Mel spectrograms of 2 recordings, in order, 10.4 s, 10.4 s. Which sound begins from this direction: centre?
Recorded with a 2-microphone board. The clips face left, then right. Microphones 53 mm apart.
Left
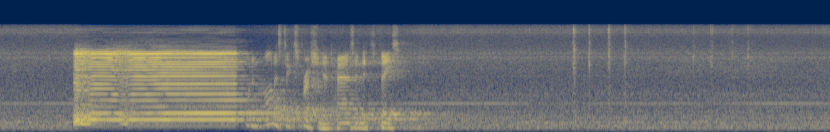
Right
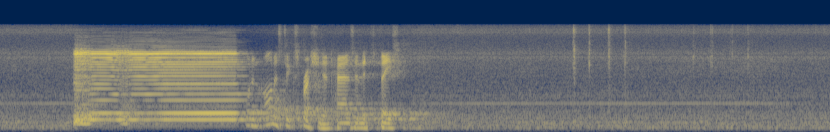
A violin, at 0.9 s.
